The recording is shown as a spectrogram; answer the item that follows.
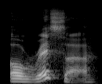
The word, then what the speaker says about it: Odisha: I know most of these um yeah wait orisa I thought it was odisha have I've been mispronouncing this the whole time have I really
